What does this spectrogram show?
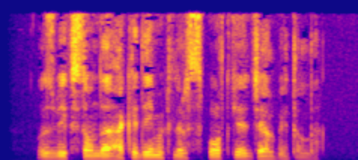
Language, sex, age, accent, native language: Uzbek, male, 25-34, Jizzax, Uzbek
